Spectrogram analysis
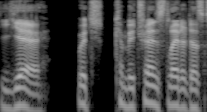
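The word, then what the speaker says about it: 也: For the he version of ta, the leftmost radical is the male, and the other one is it's pronounced ye.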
